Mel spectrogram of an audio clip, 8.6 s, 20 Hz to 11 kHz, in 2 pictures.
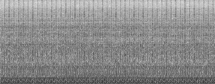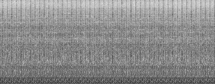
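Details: White Outdoor LT542G riding mower twin in a cold shop, running rough, drinking gas and putting fuel in the oil: a busy, uneven chuffing that never quite settles into erratic running. The carburetor main jet was found missing.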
